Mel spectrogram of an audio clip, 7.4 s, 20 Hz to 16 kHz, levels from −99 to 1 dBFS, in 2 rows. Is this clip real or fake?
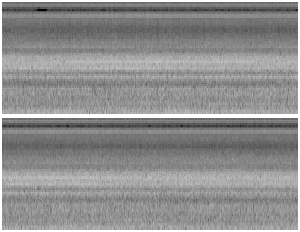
real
